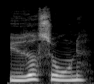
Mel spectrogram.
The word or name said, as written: yderzone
